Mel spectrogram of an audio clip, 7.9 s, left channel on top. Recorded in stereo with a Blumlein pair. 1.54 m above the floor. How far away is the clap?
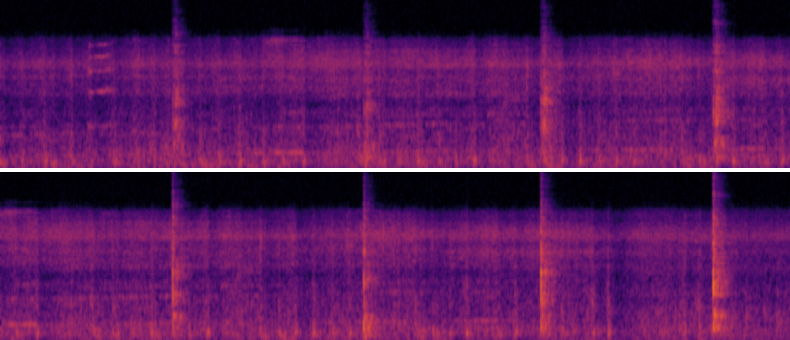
About 3.5 m.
